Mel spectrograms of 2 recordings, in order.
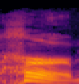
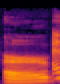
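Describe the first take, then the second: First: The word starts with an H sound. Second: The word starts without an H sound. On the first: This is how speakers in Great Britain say it. "Unless you're from Great Britain. They say herbs" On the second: This is how speakers in the United States say it. "we don't really pronounce the H in herbs"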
